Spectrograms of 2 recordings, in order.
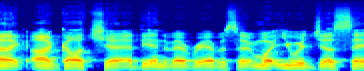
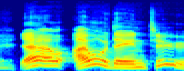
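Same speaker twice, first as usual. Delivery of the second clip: put-on English accent, pitched up; 11 semitones higher, 7 dB louder than usual. Retelling a childhood friend announcing to the room he is ordained, english accent. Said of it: "in an English accent".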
